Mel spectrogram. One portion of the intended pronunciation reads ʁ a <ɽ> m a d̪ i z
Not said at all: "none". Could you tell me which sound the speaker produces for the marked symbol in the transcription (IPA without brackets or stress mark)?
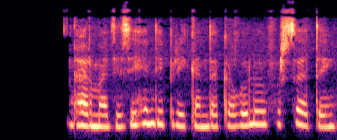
ɾ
